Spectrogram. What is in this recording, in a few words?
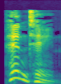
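"pentane", English, British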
